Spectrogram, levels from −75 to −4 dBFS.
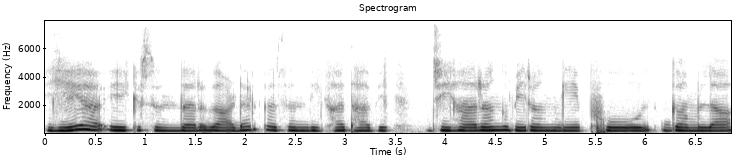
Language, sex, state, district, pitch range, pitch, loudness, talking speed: Chhattisgarhi, female, Chhattisgarh, Rajnandgaon, 205-225 Hz, 215 Hz, -14 LUFS, 85 wpm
